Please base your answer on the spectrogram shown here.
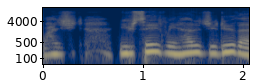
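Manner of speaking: whispered voice. Retelling how a movie character asks how he saved her: imitating someone whispering. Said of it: "whispering to him".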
